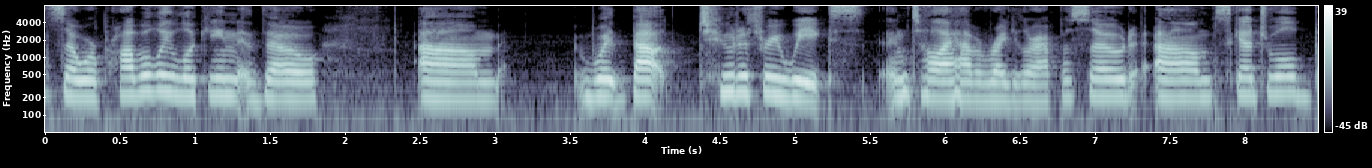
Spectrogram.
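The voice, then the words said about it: Sick, under-the-weather voice. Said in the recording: “I'm still a little under the weather. You can probably hear that in my voice. ... As soon as I fully get my voice back”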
